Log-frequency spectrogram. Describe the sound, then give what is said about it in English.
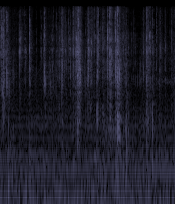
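A foil pack of basketball cards being torn open: continuous crisp crinkling and ripping, with several louder tearing bursts rising and falling throughout. It is heard alone, with no voices. “Tear open so poorly.”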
